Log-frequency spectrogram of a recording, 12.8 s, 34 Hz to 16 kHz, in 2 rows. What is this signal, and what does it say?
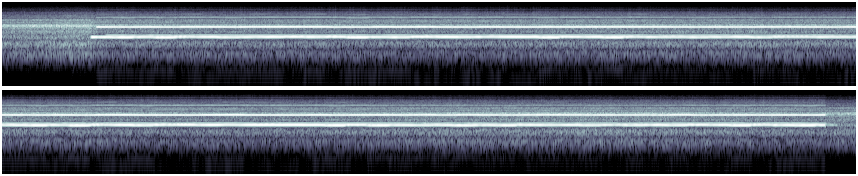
FT8 (several signals at once), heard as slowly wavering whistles, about 6.25 baud, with radio static and room echo.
